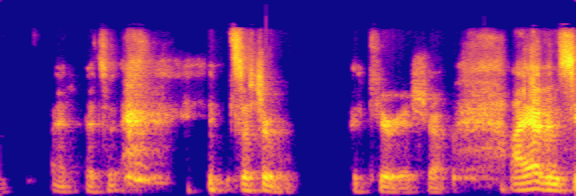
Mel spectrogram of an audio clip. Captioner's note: chuckles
